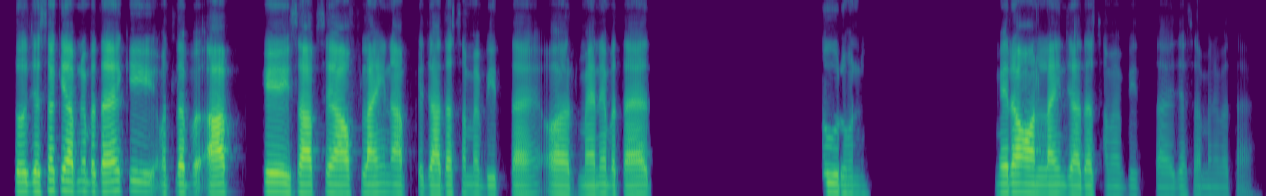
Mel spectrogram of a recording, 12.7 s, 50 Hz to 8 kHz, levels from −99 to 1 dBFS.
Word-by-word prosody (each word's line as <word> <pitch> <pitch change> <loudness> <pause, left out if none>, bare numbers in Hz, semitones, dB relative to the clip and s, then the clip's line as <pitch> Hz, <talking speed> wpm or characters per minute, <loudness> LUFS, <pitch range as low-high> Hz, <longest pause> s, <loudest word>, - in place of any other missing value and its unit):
तो 140 0 +2
जैसा 145 +3 0
कि 155 +1 -1
आपने 145 0 +3
बताया 140 +1 +3
कि 150 0 -4 0.2
मतलब 125 +1 -2
आपके 130 +3 +2
हिसाब 125 0 +4
से 130 - 0
ऑफलाइन 125 +1 +2
आपके 120 0 -4
ज़्यादा 115 +1 0
समय 120 0 -10
बीतता 115 0 -8
है, 120 +1 -10
और 115 -2 -1
मैंने 115 +2 -3
बताया 115 - -2 1.8
दूर 130 -2 -2
होना 115 -1 -12 1.3
मेरा 130 +1 +4
ऑनलाइन 120 -1 +2
ज़्यादा 115 -1 -3
समय 110 0 -17
बीतता 105 0 -20
है, 105 0 -15
जैसा 105 -1 -18
मैंने 105 0 -21
बताया। 100 +2 -27
120 Hz, 140 wpm, -24 LUFS, 115-130 Hz, 1.8 s, हिसाब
